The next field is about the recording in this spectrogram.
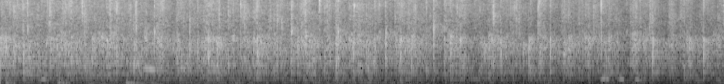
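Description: Steady audience applause fills the whole stretch, a dense wash of many hands clapping at an even, sustained level with no one speaking over it.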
